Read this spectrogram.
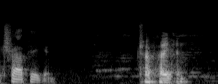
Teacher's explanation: the accent's actually in the first syllable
